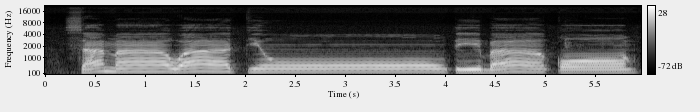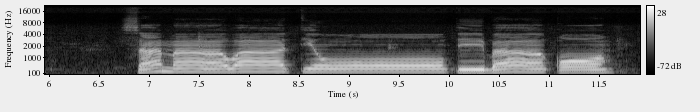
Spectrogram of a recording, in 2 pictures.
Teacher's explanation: Pada potongan ayat ini Ustadz akan membahas pada huruf ta yang berbaris 2 di bawah, kasrotain, bertemu dengan huruf to, maka cara membacanya didengungkan, disamarkan dan tebal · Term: ikhfa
